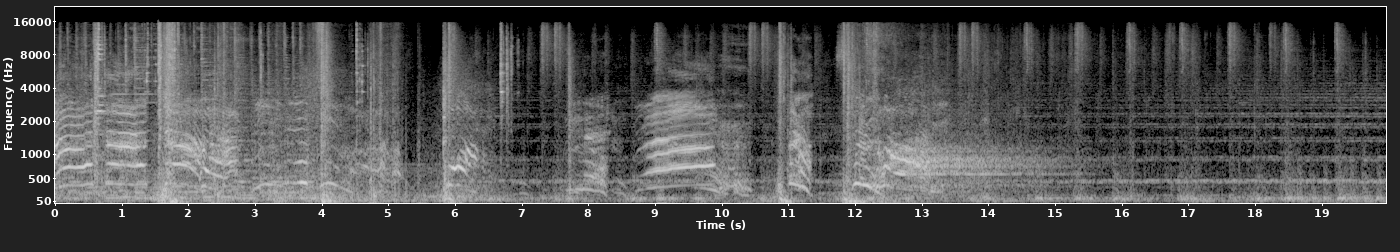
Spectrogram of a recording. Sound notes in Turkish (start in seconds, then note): 0.0 Dövüşme sesleri; 3.5 Dövüşme sesleri; 14.3 Müzik - Gerilim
